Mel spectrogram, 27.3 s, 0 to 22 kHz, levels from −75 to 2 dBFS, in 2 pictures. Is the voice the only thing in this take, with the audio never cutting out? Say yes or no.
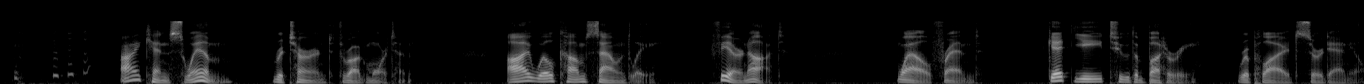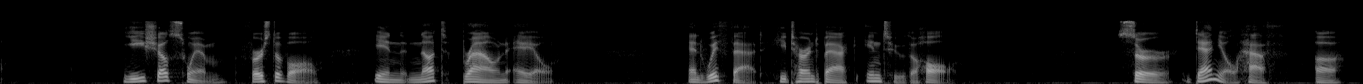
no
